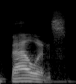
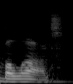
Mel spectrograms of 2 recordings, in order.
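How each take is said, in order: First: The name is said with plain English sounds. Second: The name is said with French-style sounds. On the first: The speaker calls it right. "It's Charles Balance" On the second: The speaker calls it wrong. "not Balance. ... I thought it was a French style name"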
